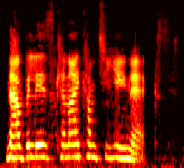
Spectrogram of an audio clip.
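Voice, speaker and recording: A woman's voice: high-pitched, flat delivery, normal speed, sharp tone, low-quality recording. A woman hosting a podcast, welcoming and interviewing guests. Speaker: podcast host.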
